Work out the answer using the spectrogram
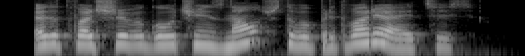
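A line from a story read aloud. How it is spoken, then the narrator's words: Plain. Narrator (Russian): спросил Можань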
